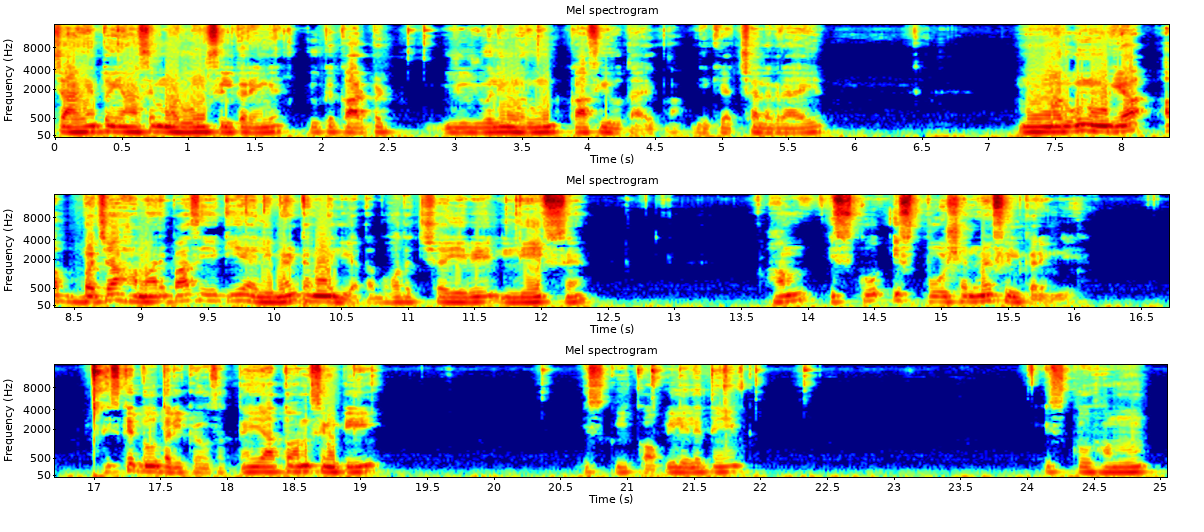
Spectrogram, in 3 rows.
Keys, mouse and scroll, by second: 0.7 ctrl+alt+shift+s, 1.9 click, 8.3 click, 9.0 scroll up 1, 11.0 click, 11.8 scroll down 1, 18.2 click, 20.3 right click, 21.0 F2, 21.2-24.7 drag, 24.7 click.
